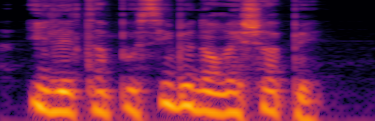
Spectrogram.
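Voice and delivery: murmuring. The count replies to Octave, murmuring. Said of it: "murmura le comte".

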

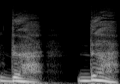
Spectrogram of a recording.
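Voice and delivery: frenzied whisper. A woman answers the man riding beside her, in a frenzied whisper. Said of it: "исступленно прошептала Катерина".

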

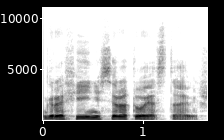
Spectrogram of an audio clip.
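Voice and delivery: biting, needling sarcasm in swooping sing-song. Parakhonko needles a comrade climbing up the trench, sarcastic. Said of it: "заметил Парахонько язвительно".

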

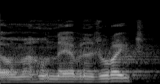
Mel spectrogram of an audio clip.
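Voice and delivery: normal talking voice

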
